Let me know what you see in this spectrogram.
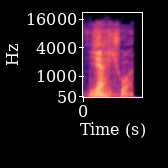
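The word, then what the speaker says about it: Yahshua: Yo pronuncio el nombre de nuestro Mesías en forma precisa, Yahhua. Y no hay sonido de J en hebreo o griego. Y Jesús no tiene significado en hebreo, pero ya es la forma corta de Yahwe. Yeshua es la forma contraída de Yeshua. Yeshua significa salvación, pero Yahhua significa Yahweh es nuestro salvador. Y al igual que con muchos otros nombres hebreos, el énfasis es en ya.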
